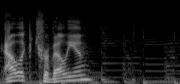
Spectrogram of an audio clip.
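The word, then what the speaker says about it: Alec Trevelyan: I always get the name wrong. Alec Trallion.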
